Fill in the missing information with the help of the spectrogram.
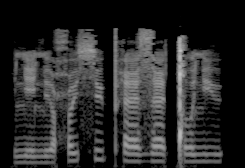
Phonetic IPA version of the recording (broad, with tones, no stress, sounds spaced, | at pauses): lʲ ɛ˨ lʲ o˨ ħ y˦ s y˦ pʰ æ˦ z æ˦˨ ǃ o˦ lʲ ʉ˦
